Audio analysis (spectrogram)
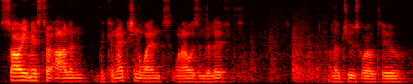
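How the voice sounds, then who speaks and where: A Dublin livestream host speaks at normal speed in a fairly low voice whose flat delivery has a sharp edge, with slight background noise. He reads out questions from viewers and answers them casually, saying "like" and "bro" a lot.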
